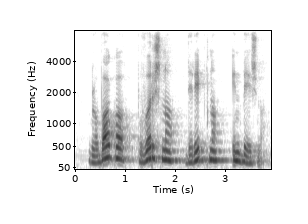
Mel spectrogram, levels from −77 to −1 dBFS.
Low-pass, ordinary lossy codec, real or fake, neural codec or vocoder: none; none; real; none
